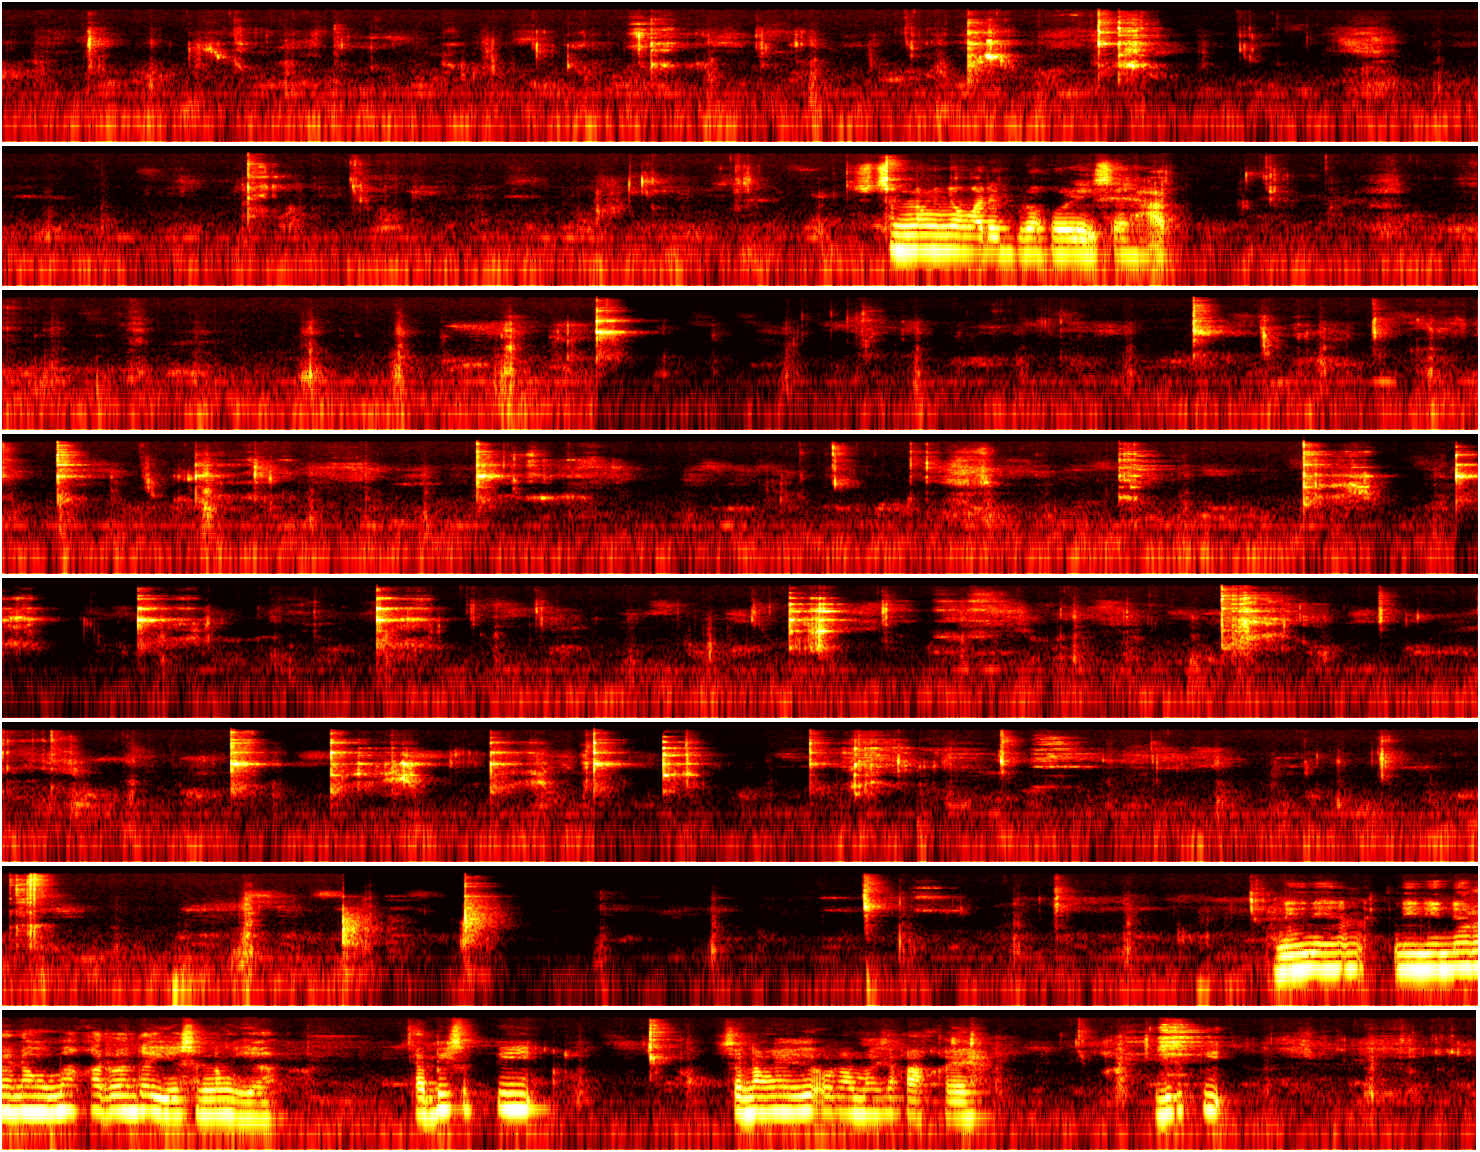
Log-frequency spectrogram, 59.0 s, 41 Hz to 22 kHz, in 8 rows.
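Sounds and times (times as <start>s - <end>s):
faint steady hum: 0.0s - 59.0s
spoon clinking against ceramic bowl: 33.4s - 33.8s.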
